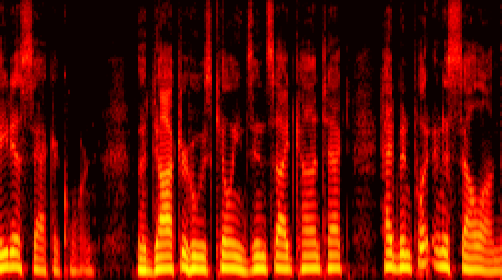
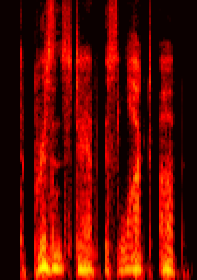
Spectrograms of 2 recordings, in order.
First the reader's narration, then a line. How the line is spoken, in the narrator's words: he muttered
